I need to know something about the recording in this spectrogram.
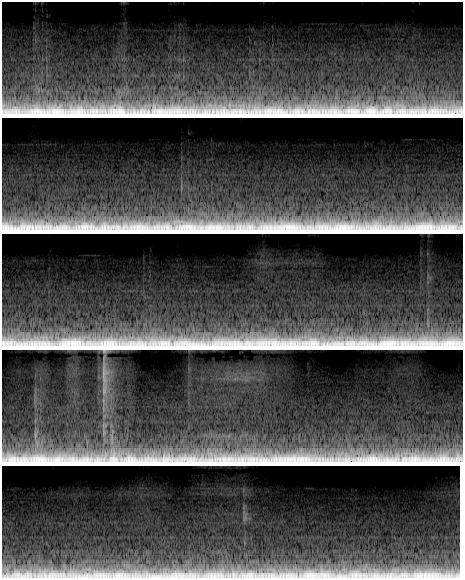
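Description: A steady low engine drone rumbles from a flight simulator's speakers.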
